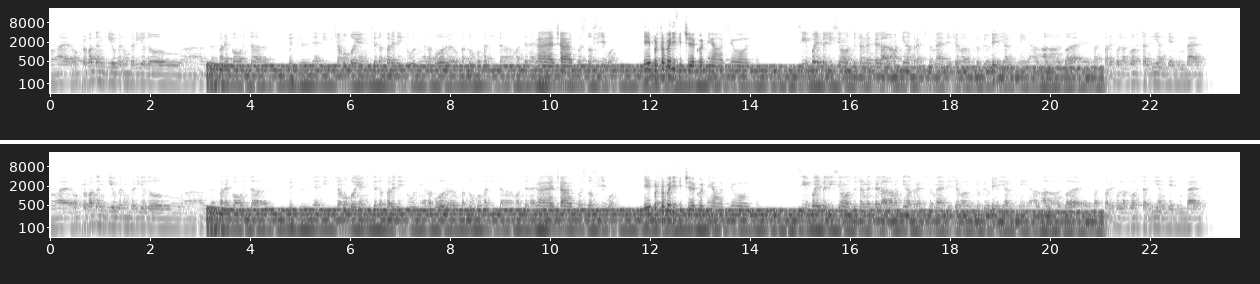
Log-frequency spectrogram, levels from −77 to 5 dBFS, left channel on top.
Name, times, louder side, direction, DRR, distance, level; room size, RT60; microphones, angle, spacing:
voice 1, 0.0-4.4 5.2-10.1 10.5-11.3 12.1-12.5 14.9-23.0, equal, 80° left, -1 dB, 7.1 m, -44 dB
sound 1, 3.1-21.1, right 3 dB, 60° right, 0.5 m, -29 dB
voice 2, 4.8-5.3 9.7-10.5 10.9-11.1 11.9-14.0 18.8-19.0, left 3 dB, 35° left, 10 dB, 0.6 m, -31 dB
20.5 x 9.8 x 3.0 m, 0.40 s
head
